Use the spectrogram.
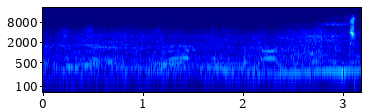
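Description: Porsche 917 race car passing at the Le Mans Classic while being pushed hard, its engine a continuous high-pitched drone with rising and falling pitch over a short pass.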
